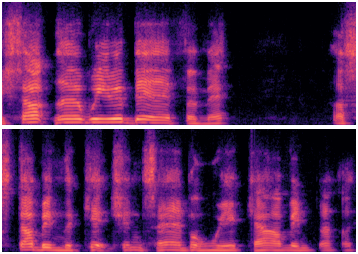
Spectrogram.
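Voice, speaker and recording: In a northern English accent, a man speaks at a moderate pace with a fairly high pitch, ordinary pitch variation and a bright, sharp tone. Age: 50s. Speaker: model railway hobbyist. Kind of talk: casual chat.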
